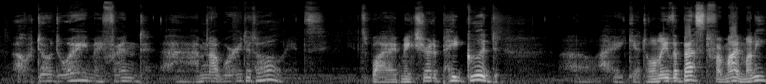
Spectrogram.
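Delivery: hushed, secretive whisper. Voicing a merchant answering a player's character in a role-play, whispering back. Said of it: "He whispers back".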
